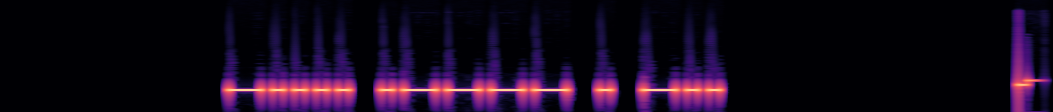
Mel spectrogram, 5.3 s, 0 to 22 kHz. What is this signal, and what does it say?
Morse code, heard as a keyed tone, about 23 wpm, 700 Hz. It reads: 61ED
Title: Four Challenging Letter-Number Combinations 22wpm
